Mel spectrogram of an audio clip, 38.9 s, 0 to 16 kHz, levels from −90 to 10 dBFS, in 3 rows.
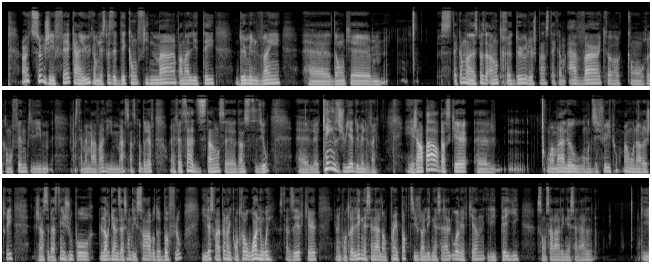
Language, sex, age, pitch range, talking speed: English, male, 30-49, 120-150 Hz, 195 wpm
